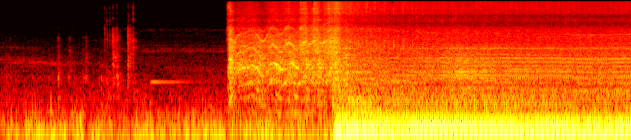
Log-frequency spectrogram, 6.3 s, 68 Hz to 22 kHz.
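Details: 2006-09 Chevrolet Impala SS, LS4 V8, after replacing the old Denso alternator and reconnecting the battery: starter whirs briefly, the engine catches within a second and settles into a steady, even idle with no knocks or misses; normal start.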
